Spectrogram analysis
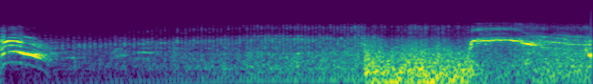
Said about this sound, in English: What was that? What was what? Didn't you hear it? Somebody screamed.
